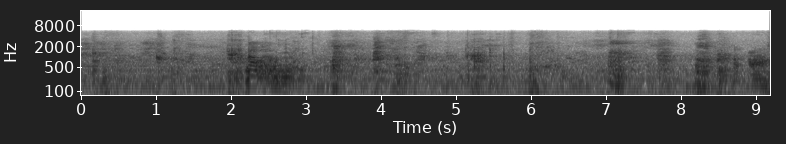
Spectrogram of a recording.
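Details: Greater Swiss Mountain Dog attacking, giving short rough barks and yips at irregular intervals across the recording, in a small room with some background noise.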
